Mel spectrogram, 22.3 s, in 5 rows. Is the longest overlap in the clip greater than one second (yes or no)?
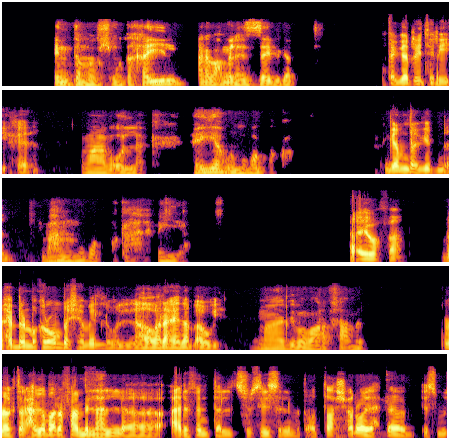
no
